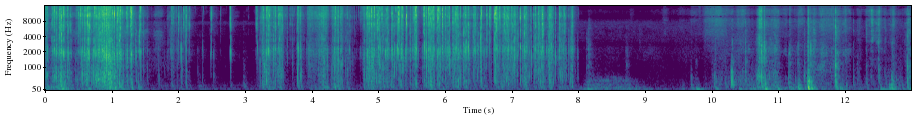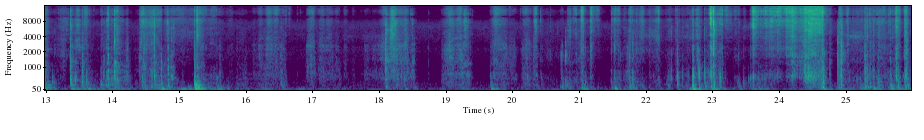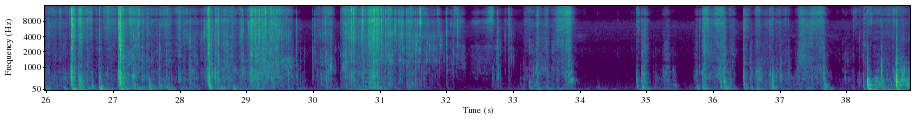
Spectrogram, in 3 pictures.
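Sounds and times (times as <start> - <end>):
packaging being torn and crinkled: 0.0 - 2.6, 3.2 - 8.0, 28.3 - 33.0.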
